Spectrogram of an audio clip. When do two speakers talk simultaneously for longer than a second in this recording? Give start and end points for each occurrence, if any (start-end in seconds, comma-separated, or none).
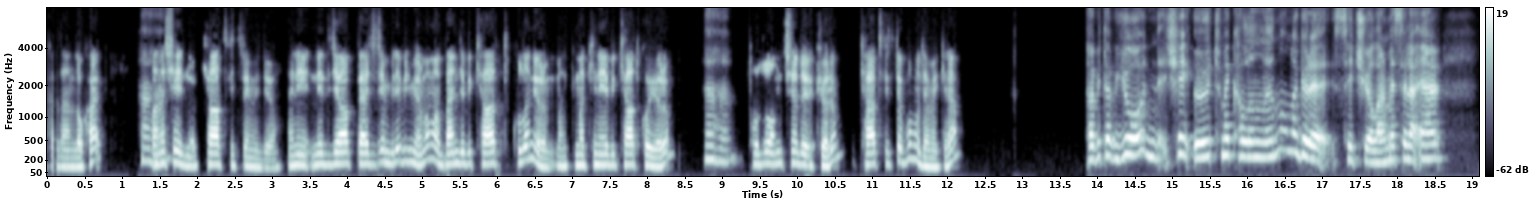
none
